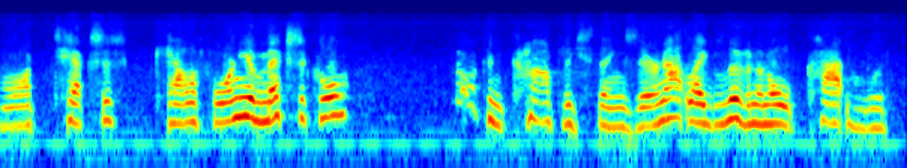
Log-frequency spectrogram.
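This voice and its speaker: A woman's voice: fairly high pitch, moderate pace, lightly acted. A woman acting an eager, cocky runaway boy with a rural American accent in an old radio western, folksy and boastful. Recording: dull muffled vintage radio recording.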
